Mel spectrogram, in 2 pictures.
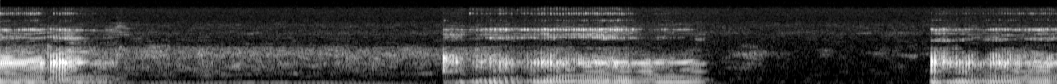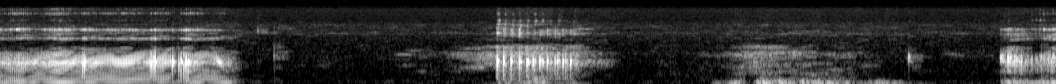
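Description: Rough, fluttering snores recur on each breath, with short silent gaps between them. Snoring during sleep.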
